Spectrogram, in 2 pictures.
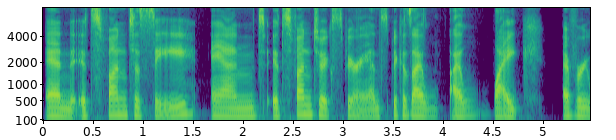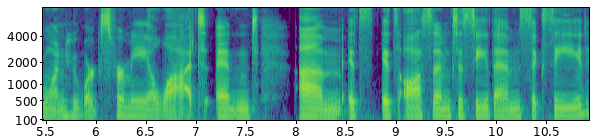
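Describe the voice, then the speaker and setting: On a very clean recording with a silent background and a dry, close sound with no echo, a woman with an American accent speaks at a fairly slow pace in a very deep, low pitch, her monotone, flat delivery touched with vocal fry. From US South, rural Arkansas. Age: 30s. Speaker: wine shop owner. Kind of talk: interview conversation. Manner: soft-spoken; calm.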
